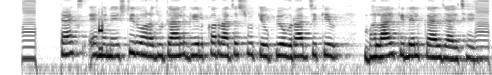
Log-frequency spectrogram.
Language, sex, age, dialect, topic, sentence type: Magahi, female, 56-60, Western, banking, statement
